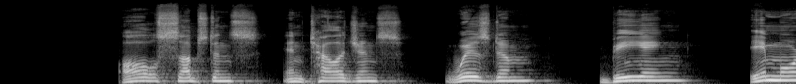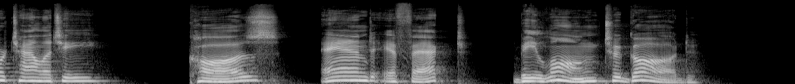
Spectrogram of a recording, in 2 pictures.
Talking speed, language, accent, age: 45 wpm, English, American, 60-79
